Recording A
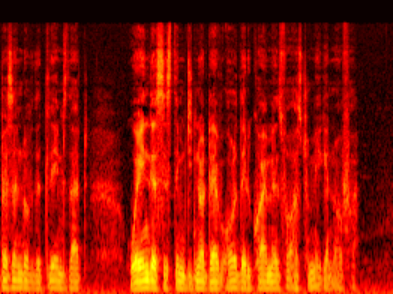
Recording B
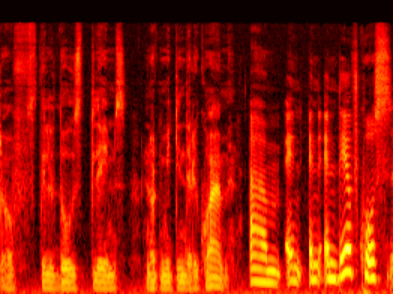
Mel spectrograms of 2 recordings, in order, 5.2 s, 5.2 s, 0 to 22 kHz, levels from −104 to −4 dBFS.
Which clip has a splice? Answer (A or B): B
